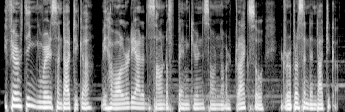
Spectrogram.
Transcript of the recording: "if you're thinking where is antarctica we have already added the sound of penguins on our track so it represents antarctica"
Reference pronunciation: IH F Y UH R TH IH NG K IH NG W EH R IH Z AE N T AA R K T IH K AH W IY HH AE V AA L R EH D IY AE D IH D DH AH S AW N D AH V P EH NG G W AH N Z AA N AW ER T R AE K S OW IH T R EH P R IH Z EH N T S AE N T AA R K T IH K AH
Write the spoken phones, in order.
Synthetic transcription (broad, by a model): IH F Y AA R T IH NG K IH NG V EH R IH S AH N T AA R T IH K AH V IY HH AE V AA L R EH D IY AE D IH D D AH S AW N D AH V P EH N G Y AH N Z AA N AW ER T R AE K S OW IH T R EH P R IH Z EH N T EH N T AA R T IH K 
